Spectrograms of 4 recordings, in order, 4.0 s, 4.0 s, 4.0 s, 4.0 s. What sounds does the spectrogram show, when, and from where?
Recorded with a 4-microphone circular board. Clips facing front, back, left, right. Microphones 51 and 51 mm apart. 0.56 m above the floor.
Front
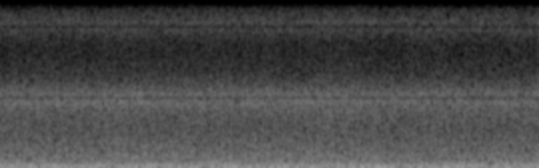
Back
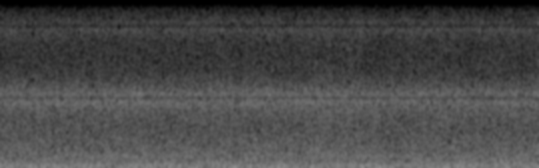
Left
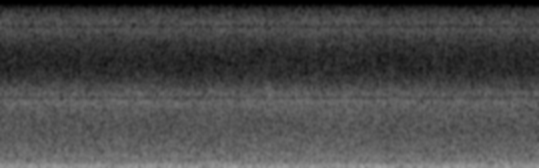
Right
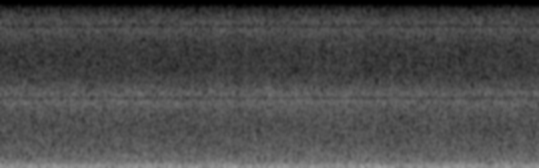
Only background noise.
